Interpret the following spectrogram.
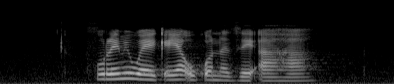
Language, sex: Venda, female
